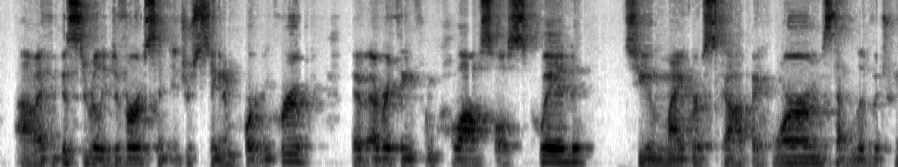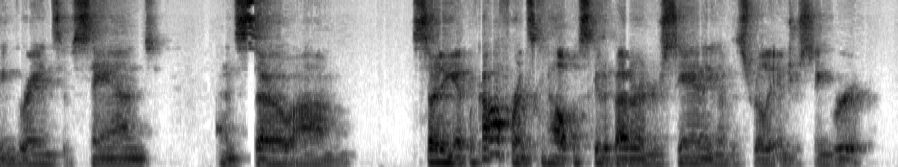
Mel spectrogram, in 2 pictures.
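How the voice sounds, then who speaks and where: A man talks at a very fast pace, somewhat breathy, with fairly even intonation. His loudness swings widely. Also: fairly low pitch for a man. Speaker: scientist presenting research. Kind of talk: lecture. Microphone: dodgy sound, internet problems.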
